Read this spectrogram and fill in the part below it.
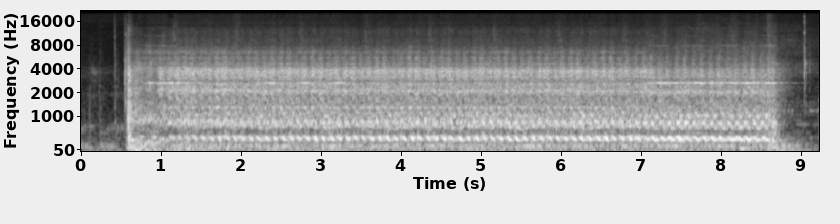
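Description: A Leyland P76 V8 pulled from a shed cranks and catches, then settles into a steady, loud running rumble close by for several seconds before cutting off.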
